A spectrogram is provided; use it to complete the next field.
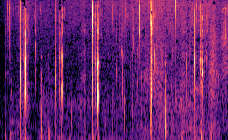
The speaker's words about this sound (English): Have a bit of thyme. Let's both have a taste together.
